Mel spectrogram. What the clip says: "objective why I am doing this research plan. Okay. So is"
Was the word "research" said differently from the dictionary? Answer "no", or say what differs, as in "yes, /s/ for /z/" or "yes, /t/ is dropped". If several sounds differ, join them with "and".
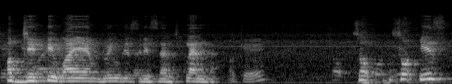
no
